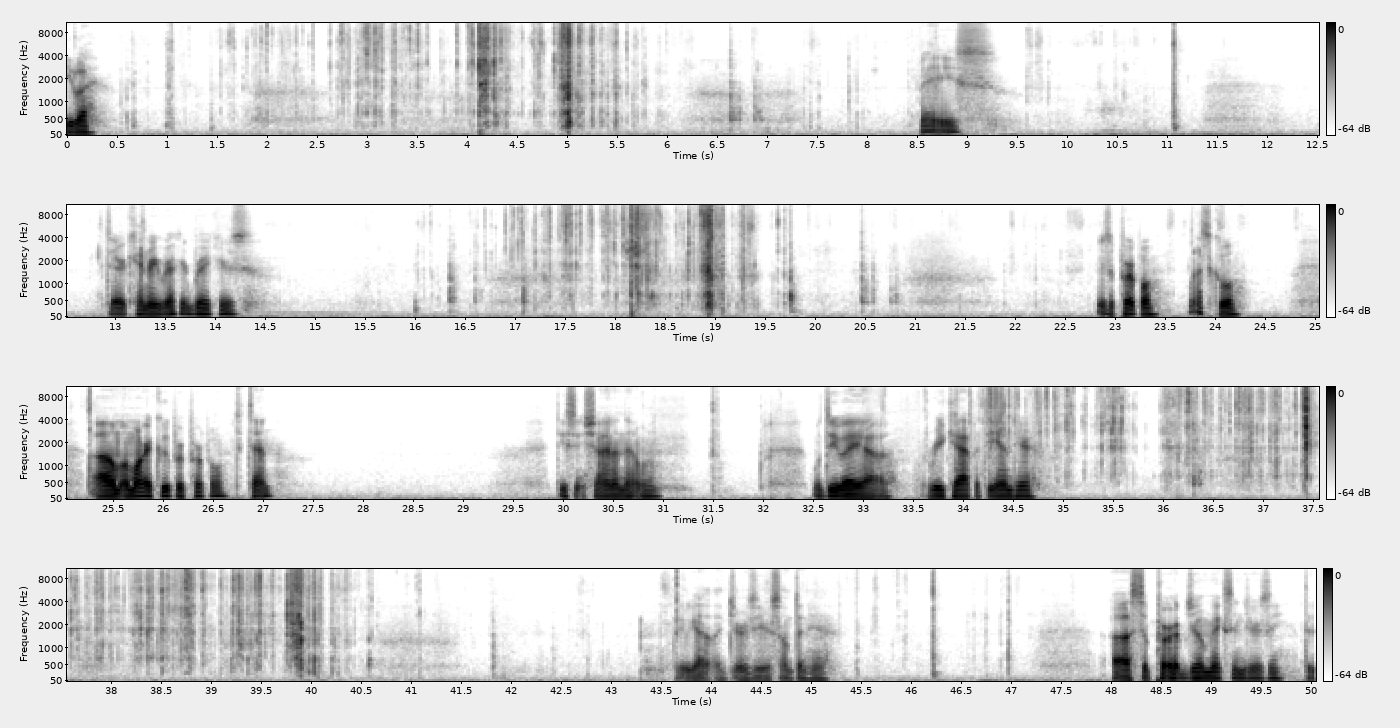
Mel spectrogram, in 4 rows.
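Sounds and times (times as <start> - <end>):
card pack wrapper tearing: 1.0 - 6.0, 16.7 - 19.8, 33.7 - 40.6.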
